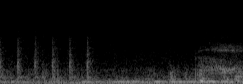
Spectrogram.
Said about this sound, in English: He was wakened by a soft tapping on the open window.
